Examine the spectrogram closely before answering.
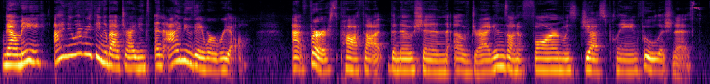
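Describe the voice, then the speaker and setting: A woman schoolteacher reading a picture book aloud with animated, dramatic emphasis and encouraging asides to her pupils. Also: on the low side, unhurried. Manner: encouraging, checks understanding with questions. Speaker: elementary school teacher.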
